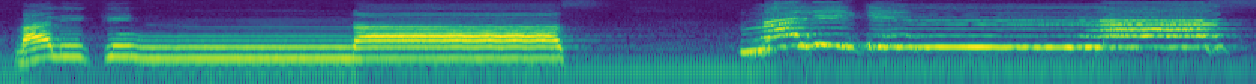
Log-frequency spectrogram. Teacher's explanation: جب ہم نے وقف کیا تو پھر ہم نے طویل کیا اور نون یہاں غنہ ہوگا۔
